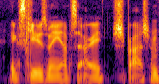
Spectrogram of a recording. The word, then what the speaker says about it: przepraszam: things like, excuse me, which is very easy to pronounce in Polish. It's przepraszam. Okay. Przepraszam, excuse me.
